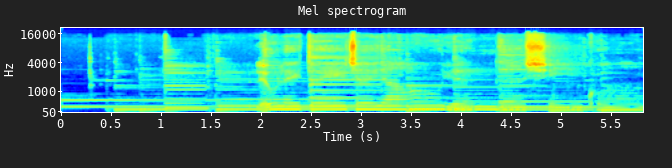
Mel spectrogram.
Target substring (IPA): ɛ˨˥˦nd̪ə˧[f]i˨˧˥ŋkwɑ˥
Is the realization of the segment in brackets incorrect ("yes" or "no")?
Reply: yes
